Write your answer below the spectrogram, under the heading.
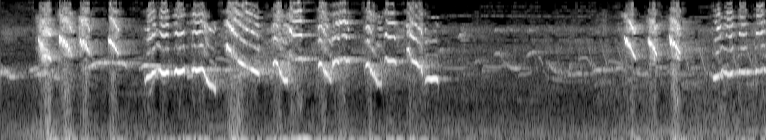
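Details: Oriental magpie-robin in full song, its varied phrases filled with the mimicked 'cabe-cabean' notes: rapid high tinkling chirps and sweeping whistles in dense bursts, a quieter pause near four seconds, then another high burst.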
